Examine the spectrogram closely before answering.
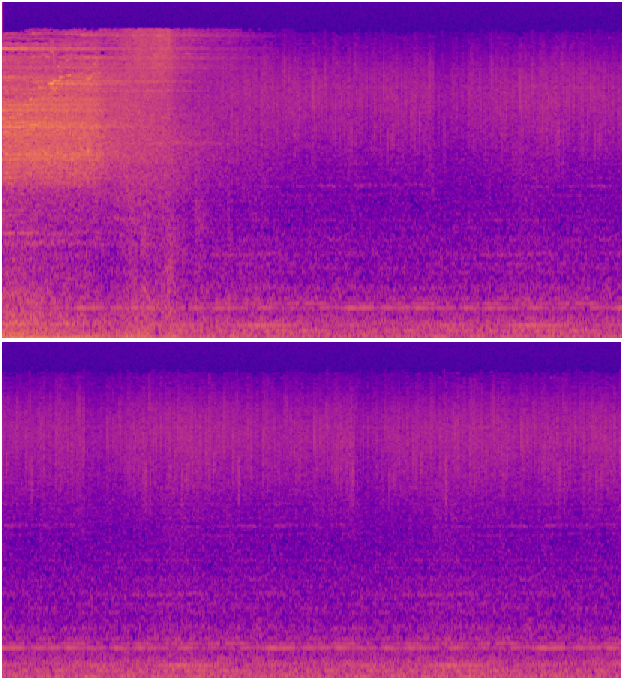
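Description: Soft, low game music plays with a slow, pulsing hum.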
